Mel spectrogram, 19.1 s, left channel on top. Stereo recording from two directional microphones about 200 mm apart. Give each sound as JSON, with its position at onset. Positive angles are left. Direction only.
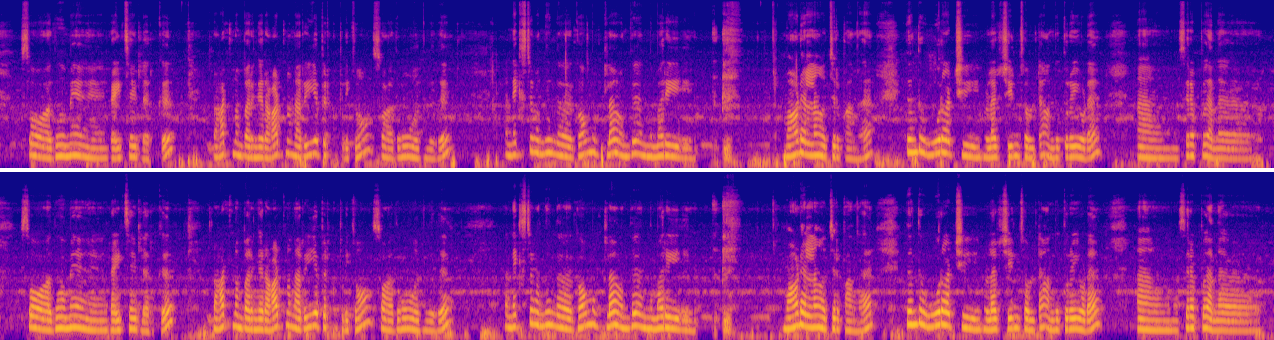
{"t": 0.4, "sound": "a woman's voice", "side_deg": -10}
{"t": 11.8, "sound": "a woman's voice", "side_deg": -10}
